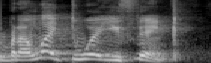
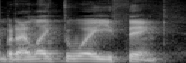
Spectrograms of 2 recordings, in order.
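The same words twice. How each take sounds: First: Put-on higher kid voice echoing the teacher; little Johnny mocking. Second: Said in the usual way. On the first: Johnny throwing the teacher's line back, higher. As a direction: parrot the teacher like a smug kid. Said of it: "And he goes". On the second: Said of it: "She said".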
